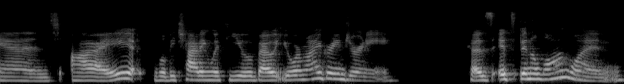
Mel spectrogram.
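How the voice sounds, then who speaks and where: A woman with a normal speaking voice talks at a fairly slow pace and medium pitch, with ordinary pitch variation. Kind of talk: interviewer, casual video call.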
